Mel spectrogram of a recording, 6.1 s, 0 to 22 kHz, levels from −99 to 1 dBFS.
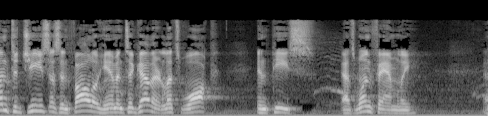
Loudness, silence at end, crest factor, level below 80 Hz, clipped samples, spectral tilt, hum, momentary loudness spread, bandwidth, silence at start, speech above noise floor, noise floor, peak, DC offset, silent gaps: -20 LUFS; 0 s; 20 dB; -58 dBFS; under 0.1%; -2.5 dB/octave; none; 10 LU; 11 kHz; 0 s; 30 dB; -52 dBFS; -2 dBFS; 1%; none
